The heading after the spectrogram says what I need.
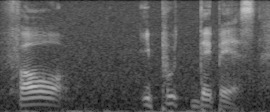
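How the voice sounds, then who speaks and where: In a French accent, a man talks with lively intonation. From France. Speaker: gaming YouTuber. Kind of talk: tutorial. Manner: halting.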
